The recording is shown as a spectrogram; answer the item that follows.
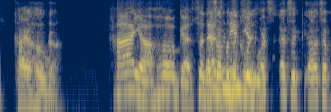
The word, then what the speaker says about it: Cuyahoga: that john bryan and one that i couldn't pronounce a valley national park it was c-u-y-a-h-o-g-a cuyahoga hiahoga so that's something that's up in the cleveland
